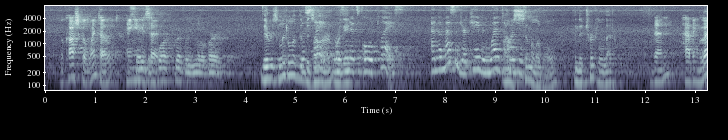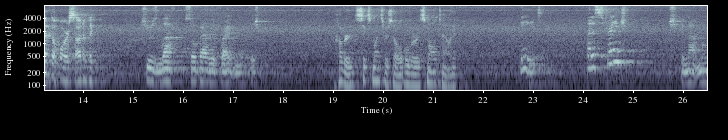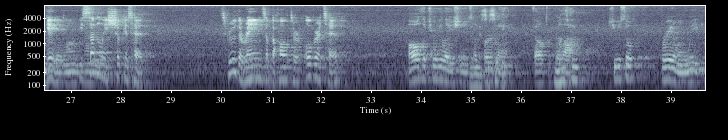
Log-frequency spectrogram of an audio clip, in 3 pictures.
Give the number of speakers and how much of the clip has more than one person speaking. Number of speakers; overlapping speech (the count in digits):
4, about 14%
